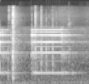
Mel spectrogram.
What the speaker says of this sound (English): Oh, fire alarm. Fire alarm.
